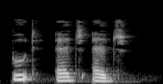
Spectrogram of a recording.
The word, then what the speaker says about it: Buttigieg: Transportation Secretary Pete Buttigieg, whose last name still causes some problems. During his 2020 presidential run, his campaign made shirts with the pronunciation Buttigieg to help.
